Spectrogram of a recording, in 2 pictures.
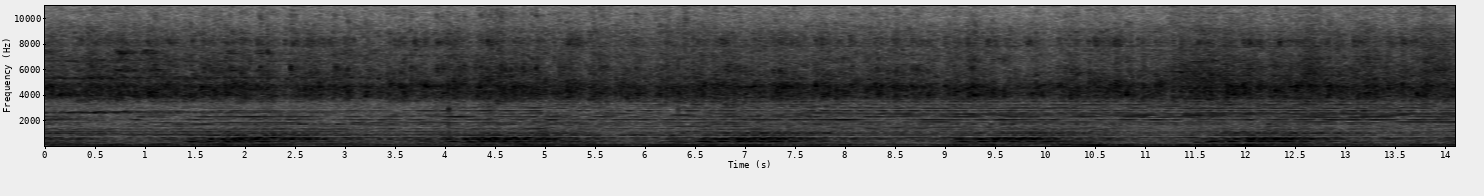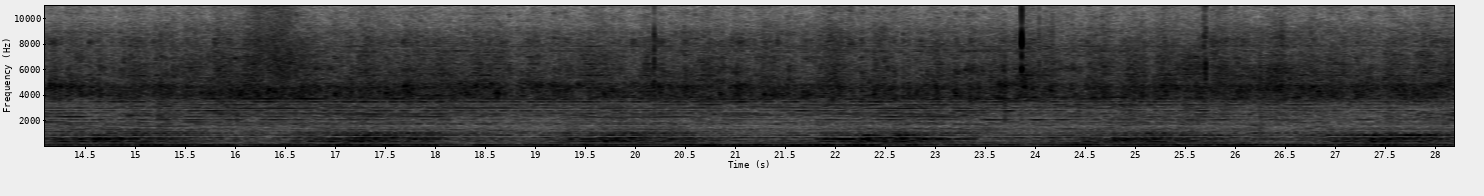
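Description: Ambient music of sustained, layered droning tones that swell and fade slowly.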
